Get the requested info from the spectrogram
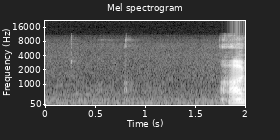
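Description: A pause with two faint, short clicks, about half a second apart, before a man's voice speaking resumes near the end.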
